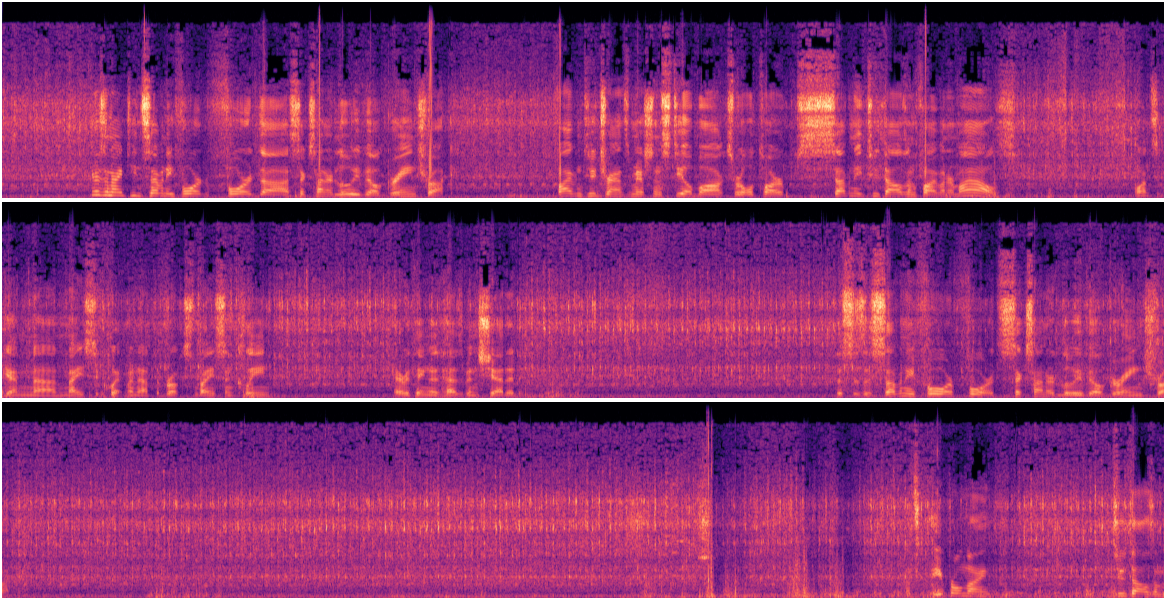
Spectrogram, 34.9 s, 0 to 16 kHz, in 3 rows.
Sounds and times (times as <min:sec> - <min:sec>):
Truck: 0:00.0 - 0:34.8
Speech: 0:00.9 - 0:04.6, 0:05.6 - 0:10.2, 0:11.3 - 0:14.4, 0:15.5 - 0:16.9, 0:20.0 - 0:23.4, 0:32.3 - 0:33.2, 0:34.3 - 0:34.8.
